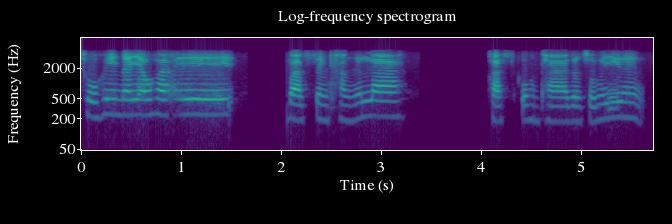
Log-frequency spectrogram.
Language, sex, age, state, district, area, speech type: Bodo, female, 45-60, Assam, Chirang, rural, conversation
